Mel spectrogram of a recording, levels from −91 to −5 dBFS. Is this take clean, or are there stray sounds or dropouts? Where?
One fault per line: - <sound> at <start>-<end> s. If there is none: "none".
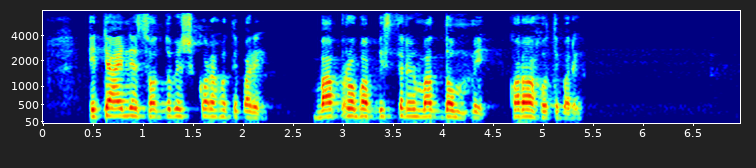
none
